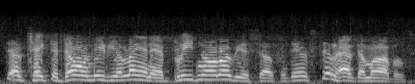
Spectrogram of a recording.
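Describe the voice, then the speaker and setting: A man's voice: high voice, a little fast, fairly bright tone. An actor playing a blunt, loyal tough-guy sidekick who talks in streetwise slang, in 1940s radio style. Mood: blunt, scoffing. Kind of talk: 1940s radio comedy-noir acting. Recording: noisy vintage 1940s radio broadcast.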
